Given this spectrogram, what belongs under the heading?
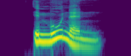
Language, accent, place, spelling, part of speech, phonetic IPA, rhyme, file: German, Germany, Berlin, immunen, adjective, [ɪˈmuːnən], -uːnən, De-immunen.ogg
- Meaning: inflection of immun: 1. strong genitive masculine/neuter singular 2. weak/mixed genitive/dative all-gender singular 3. strong/weak/mixed accusative masculine singular 4. strong dative plural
